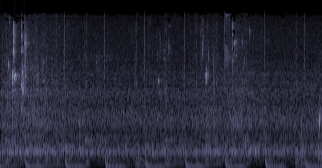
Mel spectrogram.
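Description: A spatula stirring a pot of brothy vegetable soup, with small liquid splashes and drips and light clicks against the stainless steel pot. Faint background music with a steady low beat runs underneath.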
